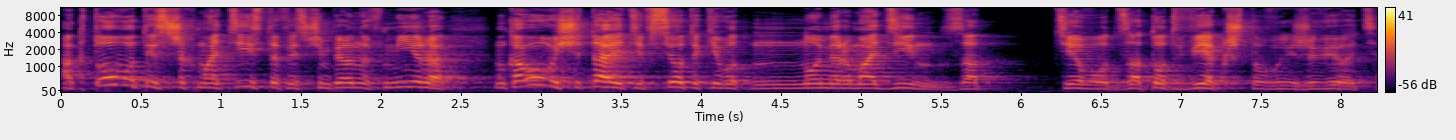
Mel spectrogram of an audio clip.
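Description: A man's high-pitched voice at a moderate pace against a quiet background. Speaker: chess interviewer. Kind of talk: interview questions. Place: home room. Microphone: video call.

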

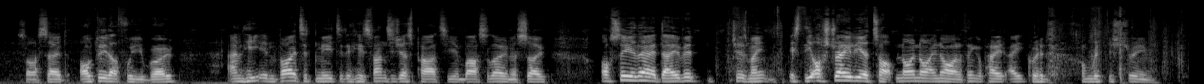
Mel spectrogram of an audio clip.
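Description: Talking rather quickly, a man shows normal movement in his pitch. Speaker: reseller vlogger. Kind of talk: casual vlog chat. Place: garage. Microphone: phone near.

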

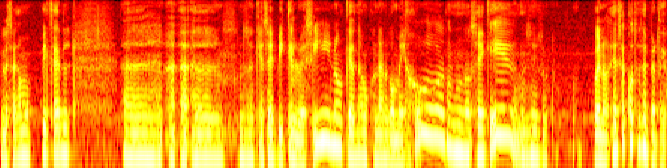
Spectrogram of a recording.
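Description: Delivered with a Chilean accent and lively intonation, the speech moves at a fairly slow pace. Long pauses come often. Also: man, fairly high pitch for a man. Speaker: podcaster. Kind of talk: solo monologue. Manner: halting.

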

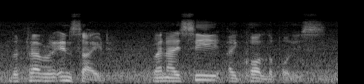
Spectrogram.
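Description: Over noticeable background noise, a man with a Pakistani accent speaks in a high pitch. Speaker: security guard. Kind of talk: casual chat. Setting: outdoors. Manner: halting.

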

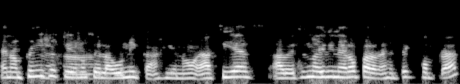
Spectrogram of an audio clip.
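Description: A woman talks at a very fast pace in a fairly high pitch, with ordinary pitch variation. The sound is dry with no echo, and the background is quiet. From Los Angeles, California, Mexican-American family from Jalisco; California. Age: 20s. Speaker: small business owner; interview guest. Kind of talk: interview. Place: home room. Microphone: video call.

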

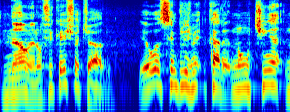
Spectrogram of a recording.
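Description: Very wide pitch swings and vocal fry run through this man's speech. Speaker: voice actor and dubbing director. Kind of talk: interview answer. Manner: casual, frank. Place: studio. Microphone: lapel.

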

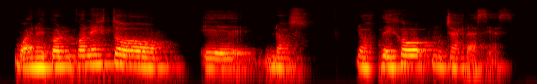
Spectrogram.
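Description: Her voice is fairly low in pitch and somewhat breathy, with monotone, flat intonation. The woman speaks very slowly amid audible room echo. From Argentina. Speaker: market research consultant. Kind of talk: presentation. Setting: video call. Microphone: video call.

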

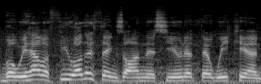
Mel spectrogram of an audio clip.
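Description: A man talks at a fairly quick pace with a high pitch and ordinary pitch variation. The sound is dry with no echo, over light background noise. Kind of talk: interview answer. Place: street.

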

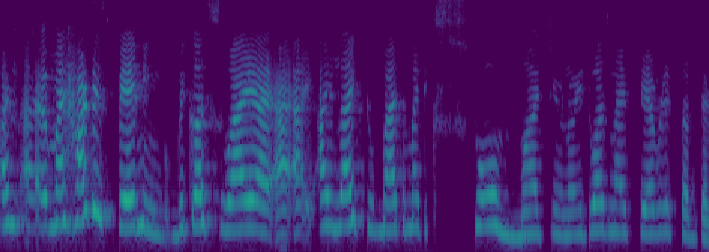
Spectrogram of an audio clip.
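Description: A woman talks at an extremely high pitch with lively intonation and big swings in loudness. The background is quiet. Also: moderate pace. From India. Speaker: food technology professor. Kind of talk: panel discussion. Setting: video call. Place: home room. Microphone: webcam.

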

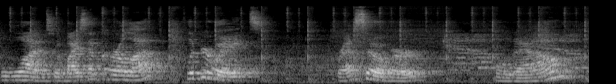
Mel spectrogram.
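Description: Backed by clear music and audible room echo, the speaker goes at a very slow pace. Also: woman. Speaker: fitness instructor. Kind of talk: workout instruction. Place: home room. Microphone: camera far.

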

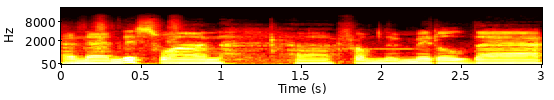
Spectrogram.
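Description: At a fairly slow pace, a man talks in a fairly low pitch over light background noise. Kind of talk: casual build vlog narration. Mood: relaxed, self-mocking. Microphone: phone near.

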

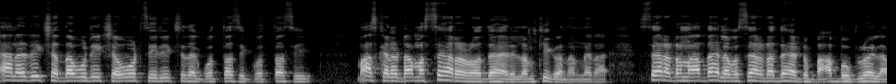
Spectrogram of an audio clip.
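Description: Here is a man with an unremarkable speaking voice. His pitch is fairly high, with ordinary pitch variation. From Dhaka division, Bangladesh. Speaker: travel vlogger. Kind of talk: casual vlog narration. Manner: rambling, repetitive.

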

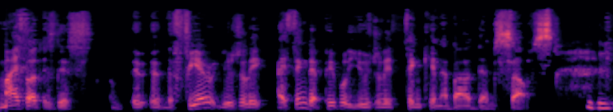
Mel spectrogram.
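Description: A man with an Italian accent talks at a medium pitch and a moderate pace, his pitch swinging very widely. He pauses long and often against a quiet background. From Italy. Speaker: business professional; podcast guest. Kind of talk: interview. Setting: video call. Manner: talkative. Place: home room. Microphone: earbuds.

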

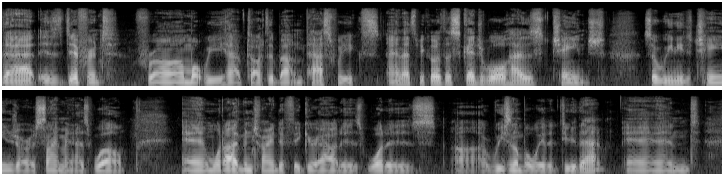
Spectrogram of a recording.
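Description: With lively intonation, a man speaks at a moderate pace in a dry sound with no echo. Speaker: teacher. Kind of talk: class announcement to students. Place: home room.

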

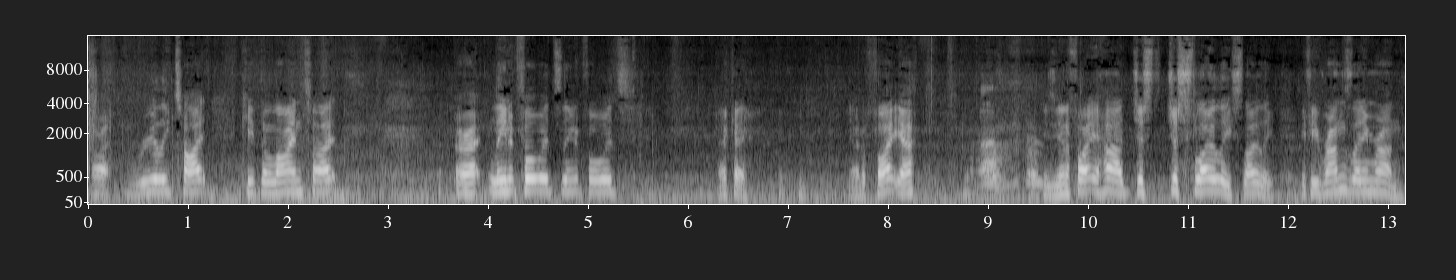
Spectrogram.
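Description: Moderate pace with long, frequent pauses, light background noise, and a dry sound with no echo. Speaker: father coaching son. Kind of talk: casual coaching talk. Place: boat. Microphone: phone near.

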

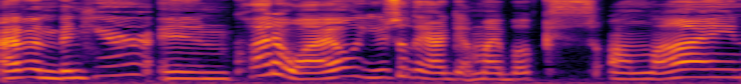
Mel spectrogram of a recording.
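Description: A woman's bright, sharp tone at a moderate pace, dry with no echo. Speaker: book vlogger. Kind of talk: casual vlog chat. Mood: excited, chatty. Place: car. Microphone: handheld.

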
